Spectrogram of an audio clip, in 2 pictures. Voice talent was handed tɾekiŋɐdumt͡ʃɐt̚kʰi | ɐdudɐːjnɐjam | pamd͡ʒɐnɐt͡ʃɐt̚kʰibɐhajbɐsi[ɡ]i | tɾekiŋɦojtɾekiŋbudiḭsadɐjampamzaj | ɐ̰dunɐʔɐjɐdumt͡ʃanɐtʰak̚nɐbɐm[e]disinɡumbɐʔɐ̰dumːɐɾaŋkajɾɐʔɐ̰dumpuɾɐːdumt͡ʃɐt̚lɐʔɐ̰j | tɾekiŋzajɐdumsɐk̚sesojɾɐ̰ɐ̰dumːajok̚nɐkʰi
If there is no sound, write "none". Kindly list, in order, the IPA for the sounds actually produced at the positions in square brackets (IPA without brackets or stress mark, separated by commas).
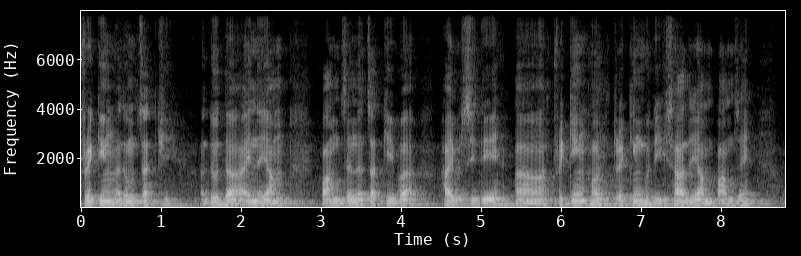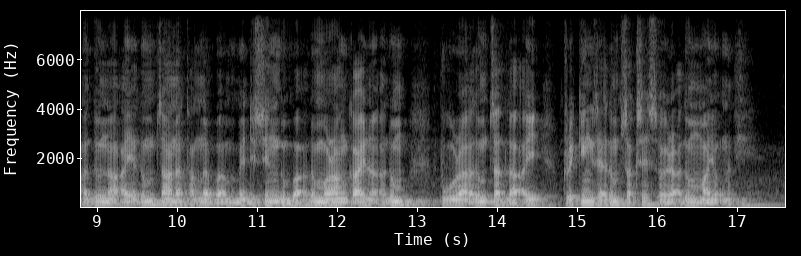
d, e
